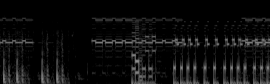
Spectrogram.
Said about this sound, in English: The ringing coming from somewhere in here, sir.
